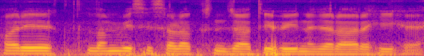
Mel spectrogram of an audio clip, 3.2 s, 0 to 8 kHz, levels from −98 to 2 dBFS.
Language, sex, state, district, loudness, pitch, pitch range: Hindi, male, Chandigarh, Chandigarh, -19 LUFS, 140 Hz, 130-145 Hz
